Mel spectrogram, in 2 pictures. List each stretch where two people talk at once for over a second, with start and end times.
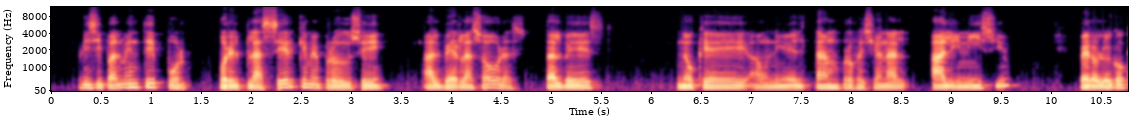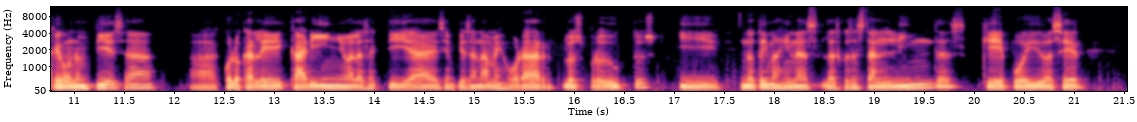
none

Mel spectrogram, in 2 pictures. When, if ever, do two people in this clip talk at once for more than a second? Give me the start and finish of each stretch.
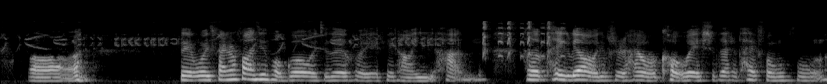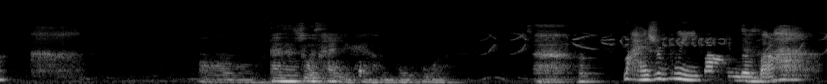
none

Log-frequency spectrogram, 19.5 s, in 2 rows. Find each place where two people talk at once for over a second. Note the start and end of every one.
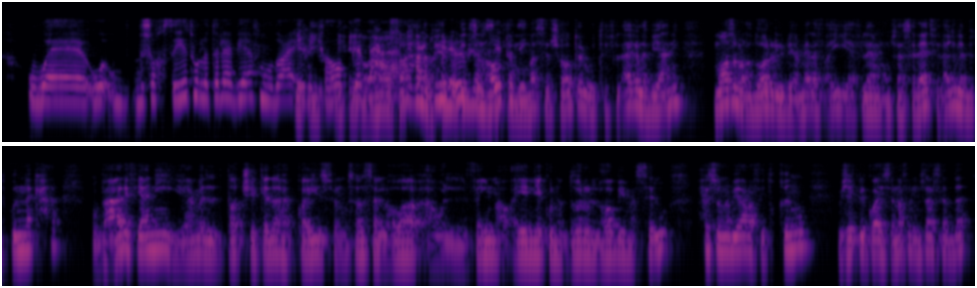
2.9-5.3

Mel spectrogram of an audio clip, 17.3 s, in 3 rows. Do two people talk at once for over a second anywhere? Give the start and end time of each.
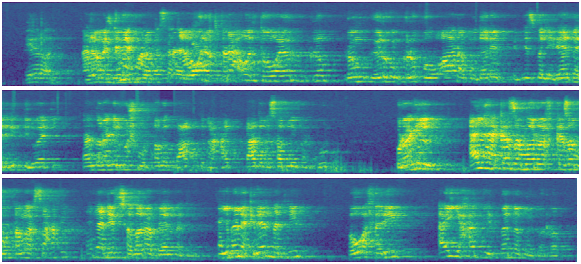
0.8-2.2

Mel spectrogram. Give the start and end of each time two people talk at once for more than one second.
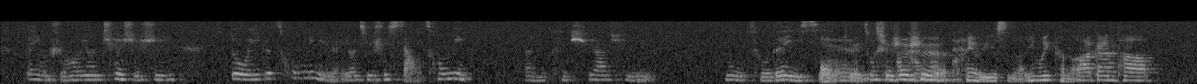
8.2-9.7

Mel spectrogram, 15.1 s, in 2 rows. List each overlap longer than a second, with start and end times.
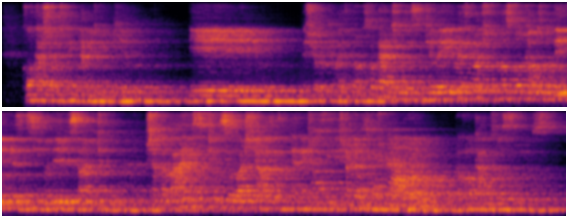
11.6-13.1

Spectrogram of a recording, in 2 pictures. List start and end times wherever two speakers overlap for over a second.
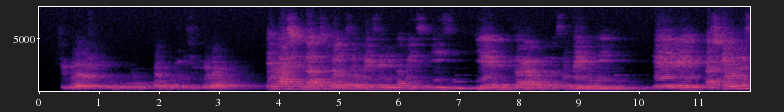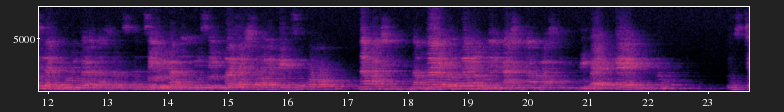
none

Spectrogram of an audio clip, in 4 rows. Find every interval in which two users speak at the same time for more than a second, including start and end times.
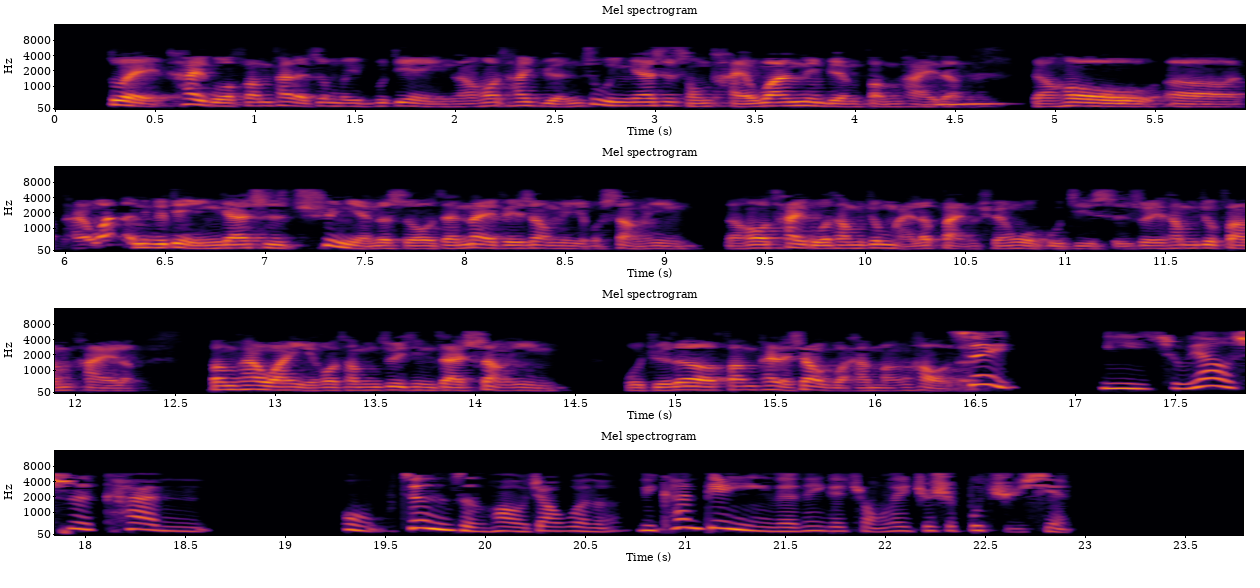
none

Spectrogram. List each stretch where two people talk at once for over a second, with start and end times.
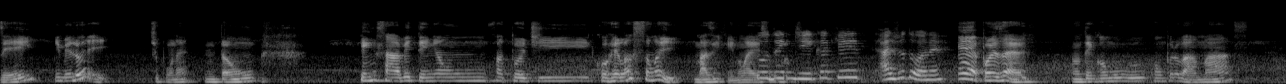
none

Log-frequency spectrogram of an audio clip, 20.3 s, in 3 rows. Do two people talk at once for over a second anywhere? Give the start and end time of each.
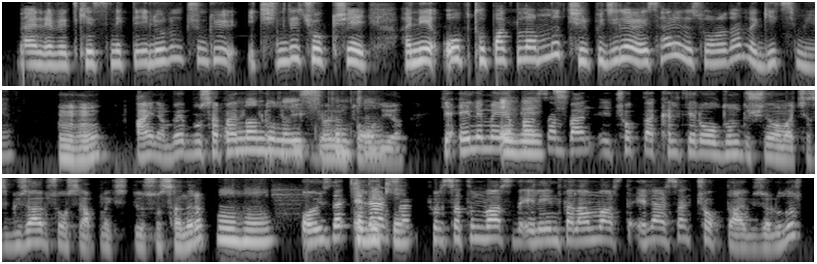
8.6-10.0

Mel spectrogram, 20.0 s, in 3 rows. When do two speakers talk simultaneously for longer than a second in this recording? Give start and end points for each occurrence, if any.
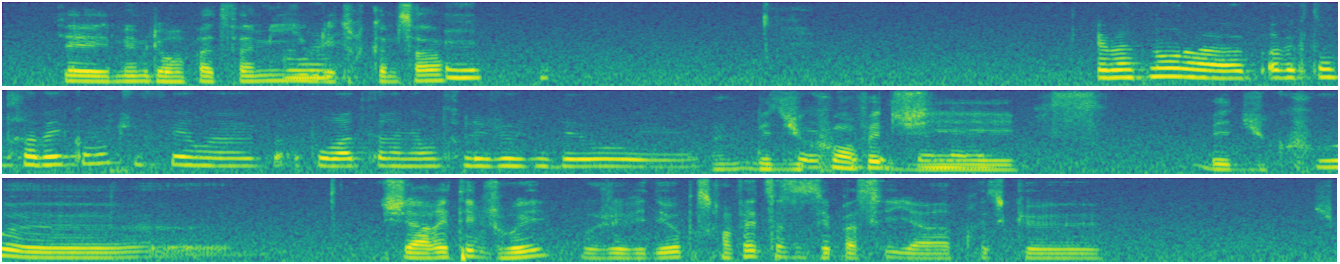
10.5-11.7

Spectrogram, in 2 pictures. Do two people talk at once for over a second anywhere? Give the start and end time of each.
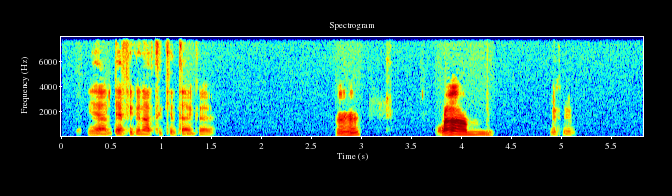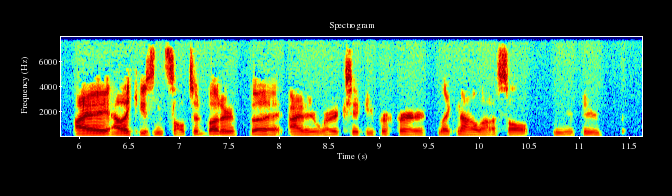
none

